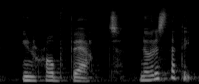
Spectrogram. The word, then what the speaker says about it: verte: We've talked about this, that E's at the end is going to mean that we have to pronounce the final consonant.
